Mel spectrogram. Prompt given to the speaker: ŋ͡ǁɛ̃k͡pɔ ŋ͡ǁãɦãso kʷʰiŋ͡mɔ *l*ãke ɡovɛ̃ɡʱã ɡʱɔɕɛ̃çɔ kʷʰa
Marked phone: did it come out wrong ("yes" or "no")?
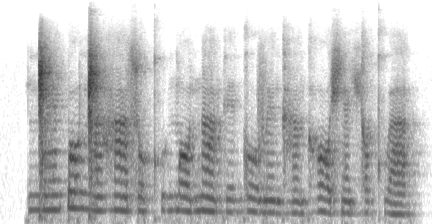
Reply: yes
